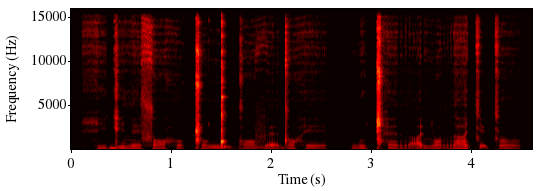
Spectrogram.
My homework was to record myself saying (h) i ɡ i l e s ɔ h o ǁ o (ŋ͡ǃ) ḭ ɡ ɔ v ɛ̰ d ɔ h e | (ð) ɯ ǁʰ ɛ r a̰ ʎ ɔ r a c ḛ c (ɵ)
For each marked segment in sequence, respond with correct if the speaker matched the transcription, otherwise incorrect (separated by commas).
correct, correct, incorrect, incorrect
